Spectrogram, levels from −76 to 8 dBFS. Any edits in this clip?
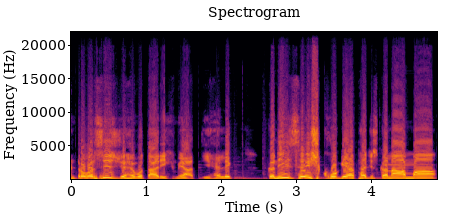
yes; 1 cut; at 2.2 s

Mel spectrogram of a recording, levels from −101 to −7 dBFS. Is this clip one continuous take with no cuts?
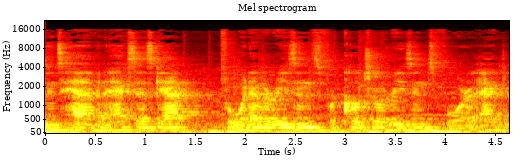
no; 1 cut; at 1.7 s

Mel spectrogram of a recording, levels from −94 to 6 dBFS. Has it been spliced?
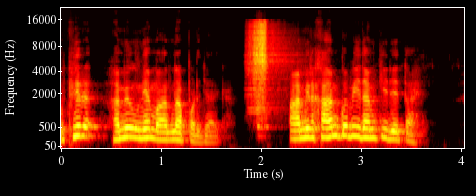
yes; 1 cut; at 2.1 s

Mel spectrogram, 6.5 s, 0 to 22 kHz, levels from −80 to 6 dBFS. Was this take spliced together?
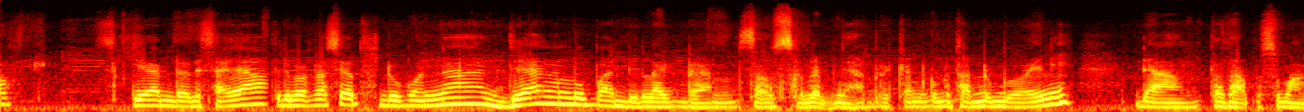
yes; 1 cut; at 1.3 s

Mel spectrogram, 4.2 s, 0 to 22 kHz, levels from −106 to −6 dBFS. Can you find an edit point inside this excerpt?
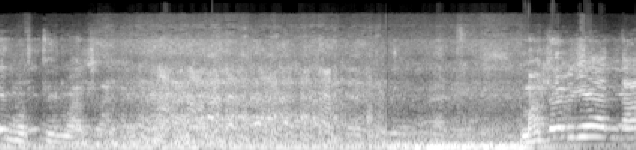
yes; 1 cut; at 2.6 s

